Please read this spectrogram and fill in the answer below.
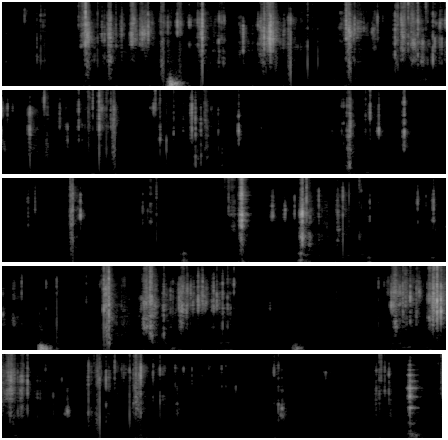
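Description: Faint handling of slime: squishing and pressing that gives irregular bursts of small crackling pops and clicks, separated by short pauses, with a couple of soft thuds.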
